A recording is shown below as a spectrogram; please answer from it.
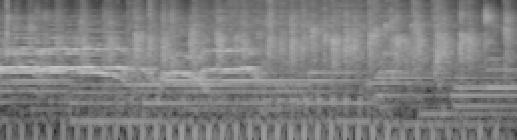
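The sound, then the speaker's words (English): Congregation applause welcoming a pastor to the pulpit during a church worship service: dense, loud, sustained clapping from many hands over steady held tones, easing slightly toward the end. “Let's give him a big hand and welcome him here right now.”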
